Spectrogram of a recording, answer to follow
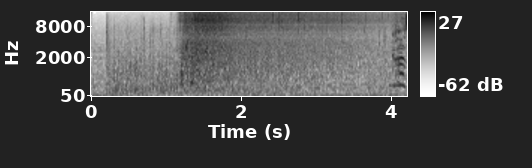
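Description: Fire-scene sound effect: a steady deep rumble under a rushing noise that turns into a bright, loud hiss about a second in.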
